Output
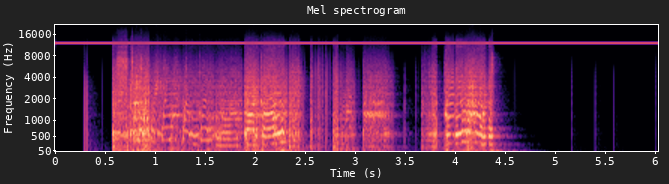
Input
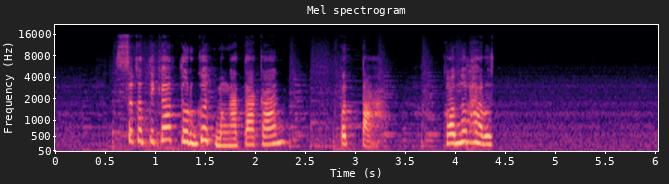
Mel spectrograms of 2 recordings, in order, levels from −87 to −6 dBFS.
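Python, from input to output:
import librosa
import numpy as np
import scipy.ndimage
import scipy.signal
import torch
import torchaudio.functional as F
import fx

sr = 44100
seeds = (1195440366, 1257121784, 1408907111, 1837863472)

y = fx.lower_of_two(x, sr, delay_ms=1.7)
y = fx.low_shelf(y, sr, hz=130.0, db=-10.0)
y = fx.over_compress(y, sr, threshold_db=-26.0, ratio=-0.5)
y = np.sign(y) * np.maximum(np.abs(y) - 10.0 ** (-39.5 / 20.0), 0.0)
y = fx.dispersion(y, sr, late='highs', ms=48.0, hz=1500.0, at=(0.72, 1.32))
y = fx.fuzz(y, sr, gain_db=44.0, gate_db=-44.0)
y = fx.chopper(y, sr, hz=0.53, depth_pct=65, duty_pct=50)
y = fx.room_shoebox(y, sr, seeds[0], volume_m3=340.0, walls='furnished', distance_m=0.31)
y = fx.pwm(y, sr, carrier_hz=12000.0)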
